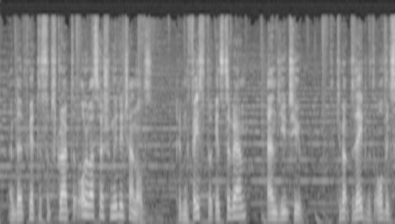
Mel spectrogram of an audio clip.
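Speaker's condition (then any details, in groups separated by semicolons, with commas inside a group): No condition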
